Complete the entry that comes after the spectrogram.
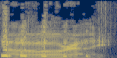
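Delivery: high laughing all right. Real, not acted. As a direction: burst out laughing. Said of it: "you're gonna be waiting a long time".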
